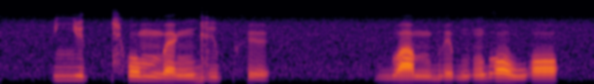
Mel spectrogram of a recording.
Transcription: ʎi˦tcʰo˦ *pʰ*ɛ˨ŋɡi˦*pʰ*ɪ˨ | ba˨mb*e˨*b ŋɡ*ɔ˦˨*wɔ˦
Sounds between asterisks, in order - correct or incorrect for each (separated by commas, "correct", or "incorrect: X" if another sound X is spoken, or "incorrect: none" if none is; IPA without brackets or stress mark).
incorrect: m, correct, correct, correct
